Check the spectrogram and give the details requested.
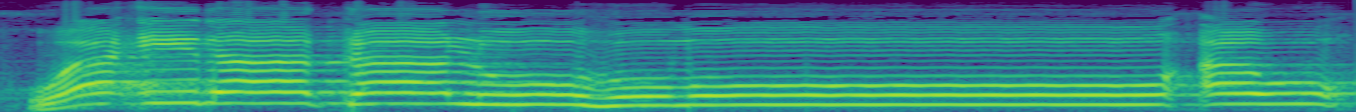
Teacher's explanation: qiraah Wars dari qiraah yang lainnya maka dibaca waidzauhumu au dan di sini humu dibaca dalam keadaan enam harakah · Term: silatul mim aljamak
